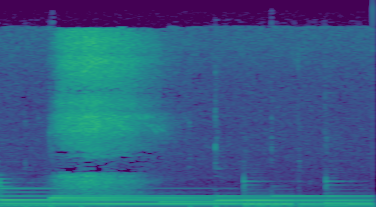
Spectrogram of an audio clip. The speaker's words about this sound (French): Inspire par le nez et expire par le nez.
